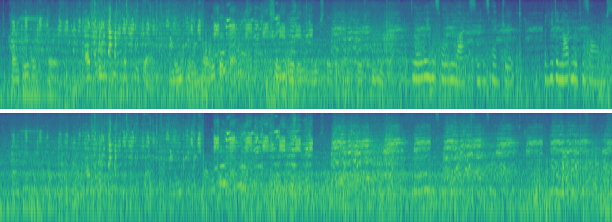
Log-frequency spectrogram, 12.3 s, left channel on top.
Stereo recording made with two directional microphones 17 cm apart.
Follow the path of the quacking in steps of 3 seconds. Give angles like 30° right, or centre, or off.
30° left, 10° right, 50° right, 60° right.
